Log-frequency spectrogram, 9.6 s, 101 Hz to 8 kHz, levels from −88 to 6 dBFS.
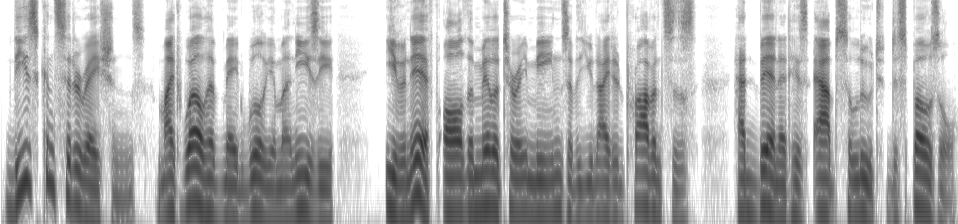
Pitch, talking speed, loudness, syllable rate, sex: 115 Hz, 150 wpm, -22 LUFS, 5.4 syllables/s, male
